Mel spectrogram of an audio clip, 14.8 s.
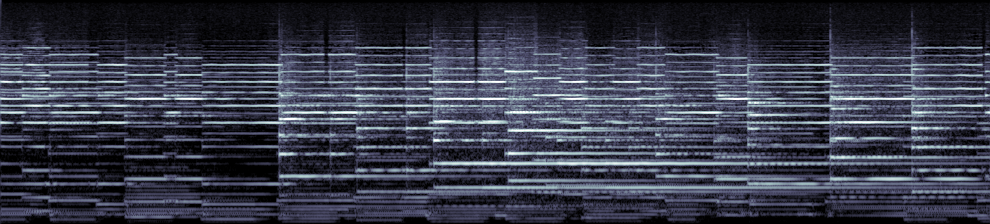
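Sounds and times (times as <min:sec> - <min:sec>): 
Christmas organ music: 0:00.0 - 0:14.8
Christmas chimes: 0:04.2 - 0:14.8.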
